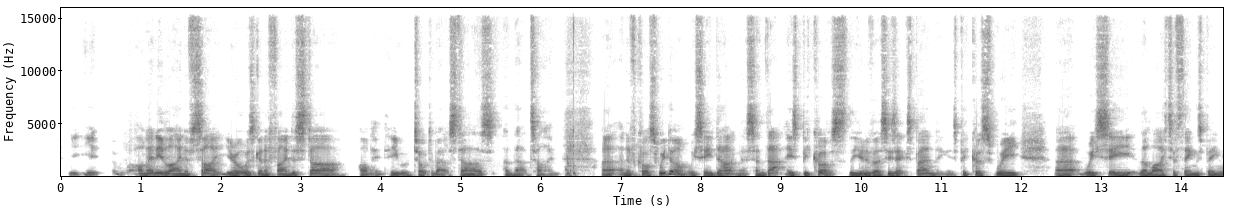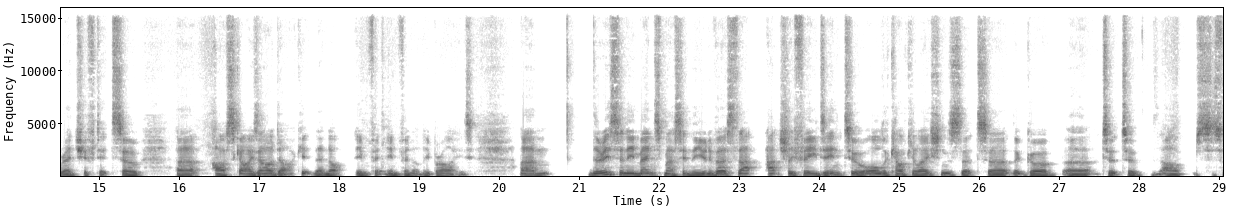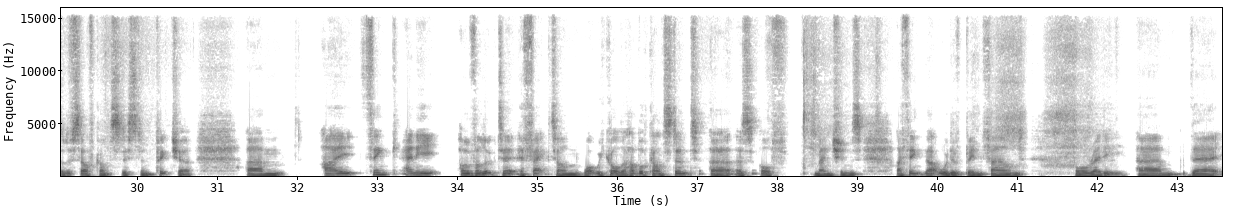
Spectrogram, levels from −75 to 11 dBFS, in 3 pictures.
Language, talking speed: English, 160 wpm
